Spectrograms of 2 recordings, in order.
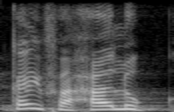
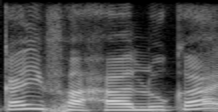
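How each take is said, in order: First: The phrase ends without a final vowel. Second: The phrase ends with a final vowel.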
